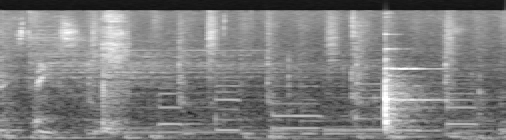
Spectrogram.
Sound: sniffling; plates and spoons clinking

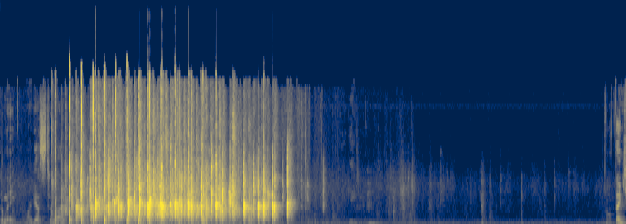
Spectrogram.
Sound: applause

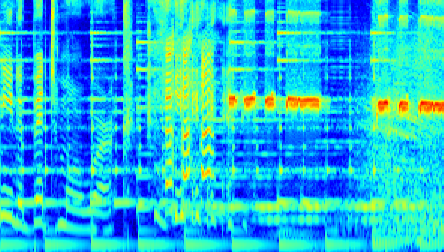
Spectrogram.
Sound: whistle blowing; laughing

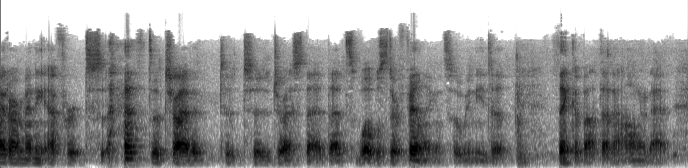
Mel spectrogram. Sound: laughs

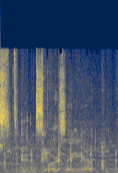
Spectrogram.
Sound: band members laughing

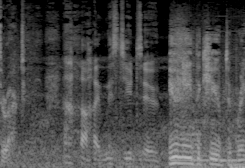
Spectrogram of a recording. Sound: whilst giggling

